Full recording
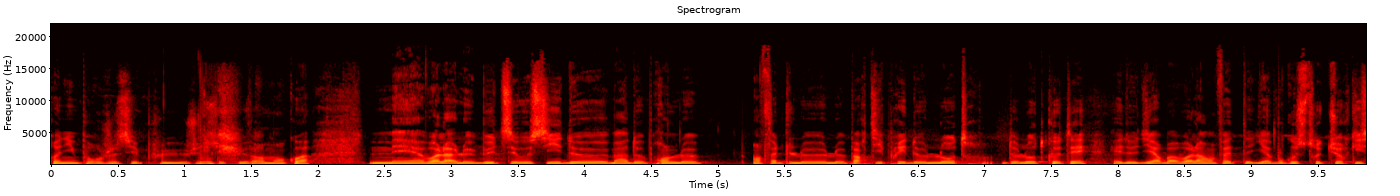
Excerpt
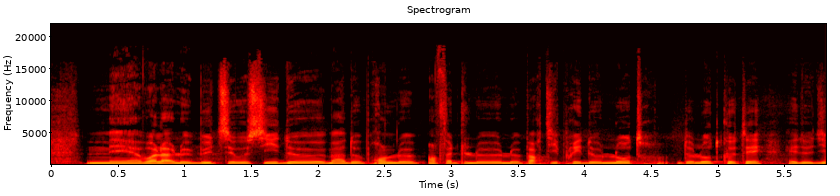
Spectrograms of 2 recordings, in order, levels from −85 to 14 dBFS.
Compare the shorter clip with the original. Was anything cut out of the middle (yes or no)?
yes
